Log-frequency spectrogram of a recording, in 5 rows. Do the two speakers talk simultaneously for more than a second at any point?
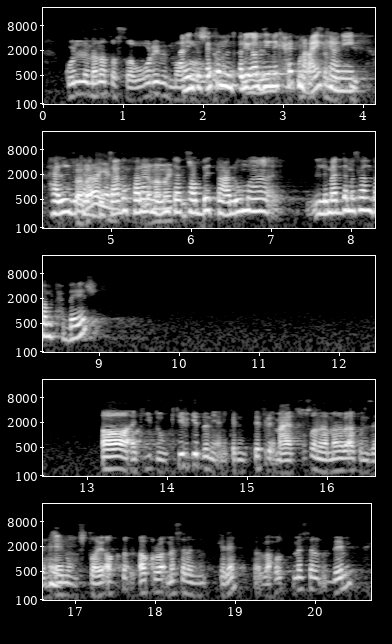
Yes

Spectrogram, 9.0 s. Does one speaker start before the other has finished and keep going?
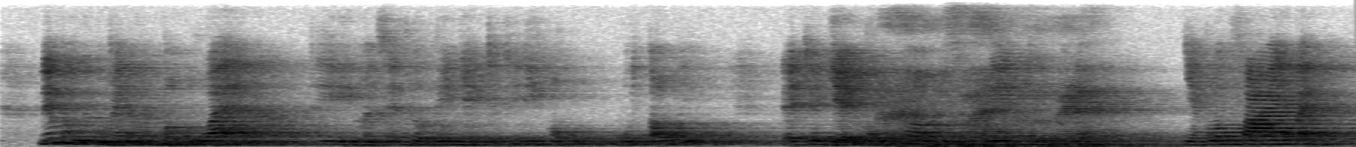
Yes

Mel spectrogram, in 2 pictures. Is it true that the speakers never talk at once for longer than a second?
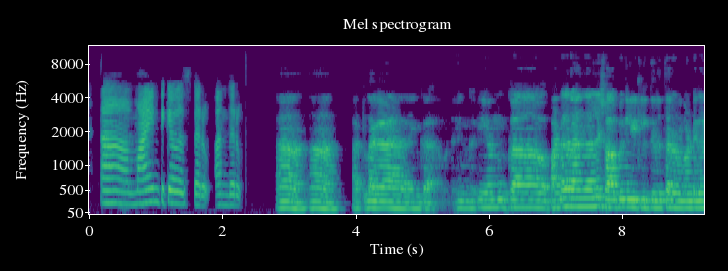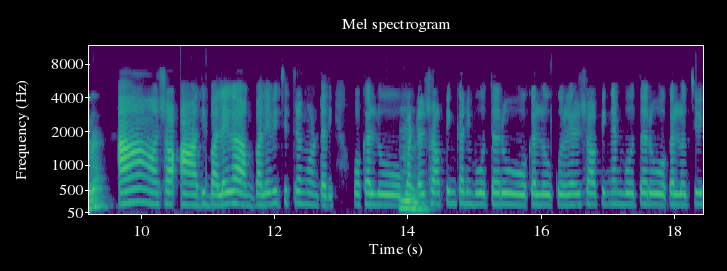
Yes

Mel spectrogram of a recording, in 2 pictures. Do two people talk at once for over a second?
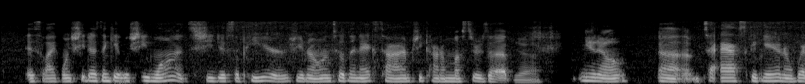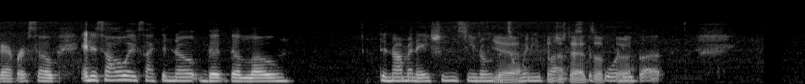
Yes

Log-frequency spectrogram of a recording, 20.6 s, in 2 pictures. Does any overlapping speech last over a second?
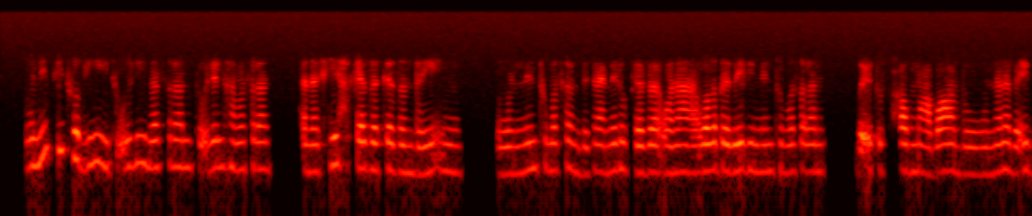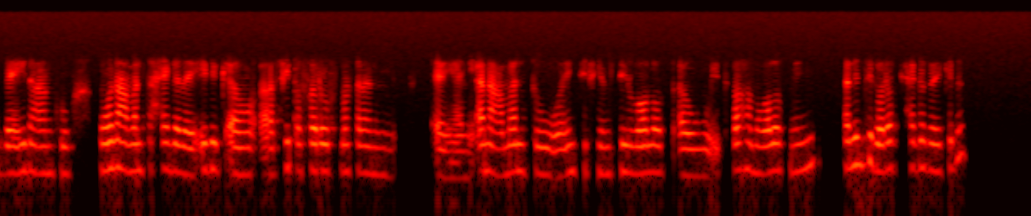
No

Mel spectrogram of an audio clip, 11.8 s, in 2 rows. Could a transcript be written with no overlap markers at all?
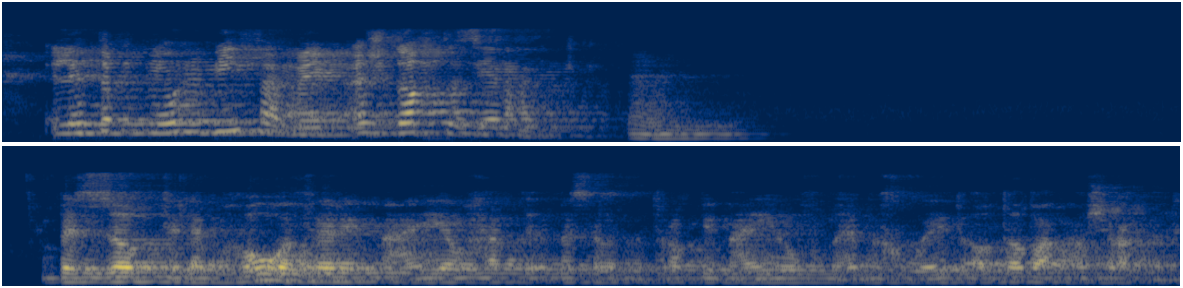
Yes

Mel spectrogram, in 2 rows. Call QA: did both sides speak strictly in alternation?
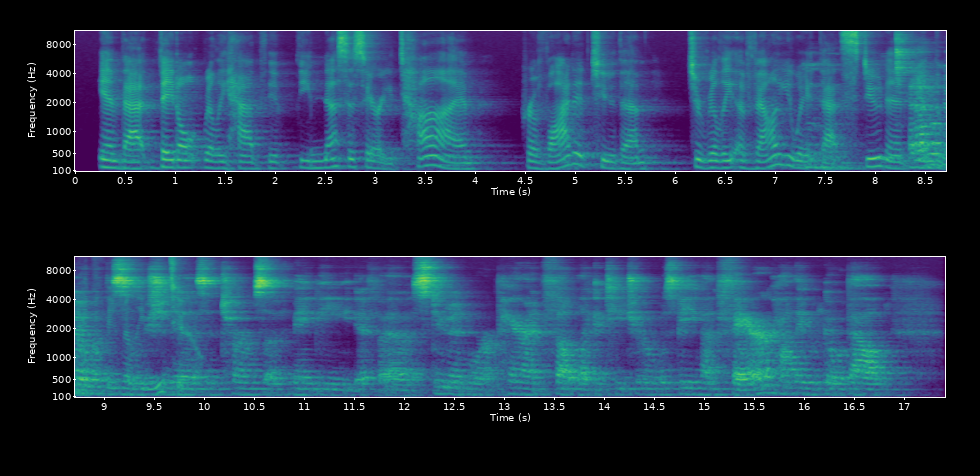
No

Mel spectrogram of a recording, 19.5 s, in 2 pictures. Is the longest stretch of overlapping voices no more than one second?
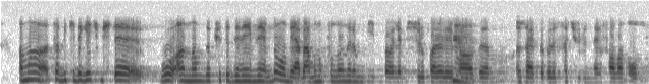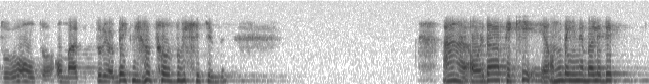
Yes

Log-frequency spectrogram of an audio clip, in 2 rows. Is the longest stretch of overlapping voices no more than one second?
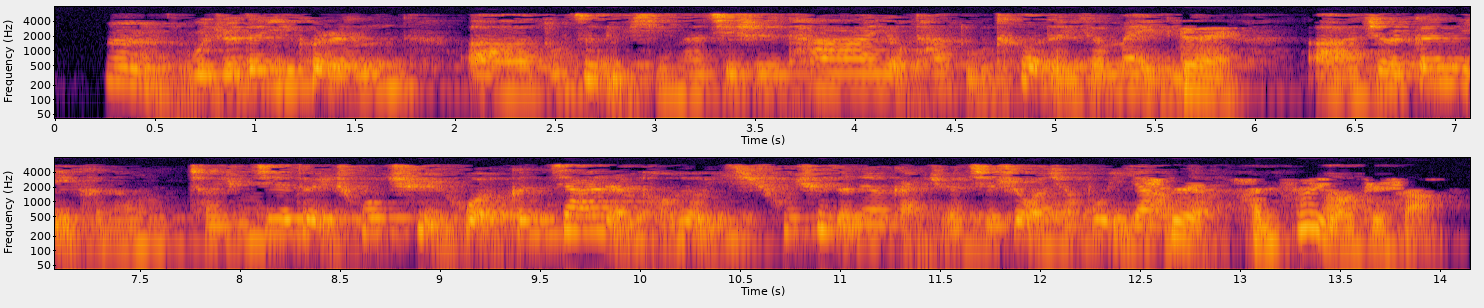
Yes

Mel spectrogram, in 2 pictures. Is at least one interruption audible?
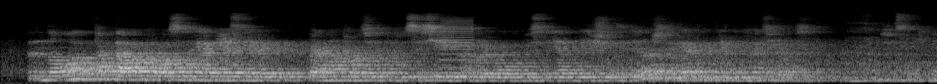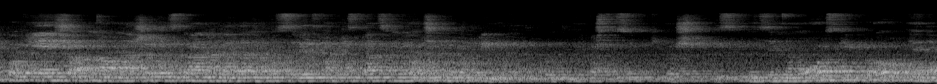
No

